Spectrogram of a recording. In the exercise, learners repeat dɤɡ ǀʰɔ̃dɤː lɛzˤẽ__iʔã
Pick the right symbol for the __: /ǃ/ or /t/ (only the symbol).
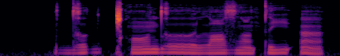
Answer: t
